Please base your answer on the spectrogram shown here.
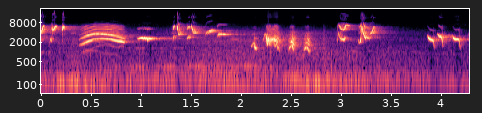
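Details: Caged fighter-type oriental magpie-robin, worked up when called by name: opens with clear rising-falling whistles, then a clipped whistle, followed by clusters of harsh chattering notes and short buzzy phrases with pauses between.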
